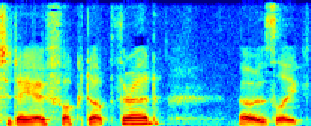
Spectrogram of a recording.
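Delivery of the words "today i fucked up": usual speaking voice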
